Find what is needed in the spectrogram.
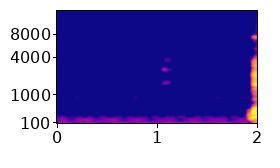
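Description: Near silence in a pause of the narration: only a faint steady low hum of room tone, with the narrator's voice starting again at the very end.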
